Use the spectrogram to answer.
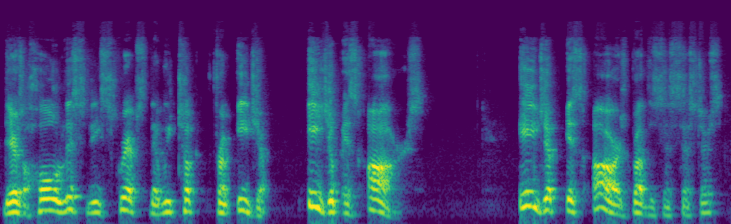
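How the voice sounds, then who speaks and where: Halting seventy-year-old man talking to viewers. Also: fairly high pitch, animated, a bit bright. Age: 70s. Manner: halting, with many fillers and repeated words; repeats key phrases to his listeners. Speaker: livestream speaker. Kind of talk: casual livestream talk to viewers.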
